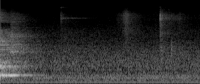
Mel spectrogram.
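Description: A coin flicked off the thumb for a toss: a faint tick with a brief, faint high ring about half a second in, then a couple more faint ticks over quiet room tone.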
